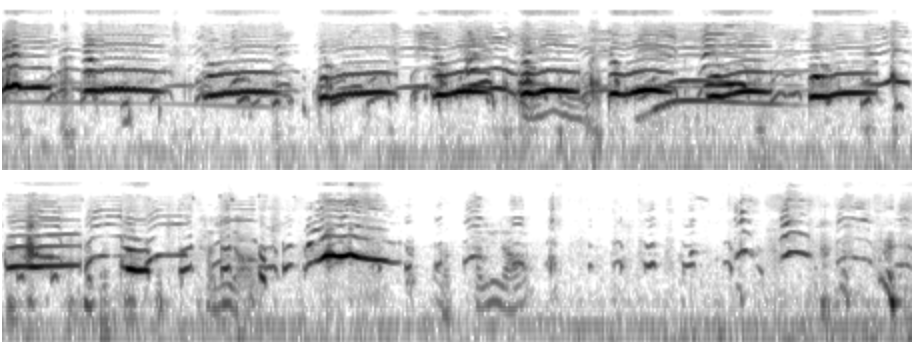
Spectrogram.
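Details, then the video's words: Several puppies crying together: overlapping high, wavering whines and yelps that rise and fall in dense bursts for about nine seconds, then thinning to sparse, softer whimpers and faint clicks. "sonidos de cachorros // sons de chiot // puppy sounds"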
